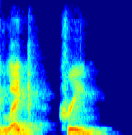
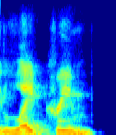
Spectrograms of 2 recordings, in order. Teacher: You don't pronounce that K twice.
